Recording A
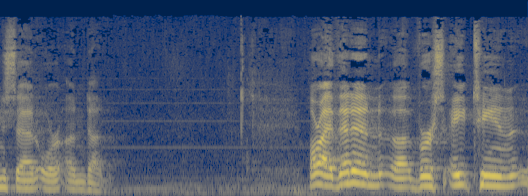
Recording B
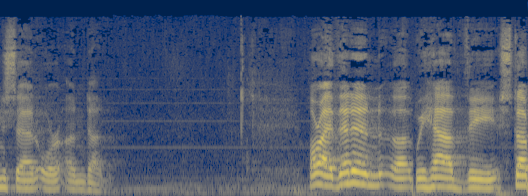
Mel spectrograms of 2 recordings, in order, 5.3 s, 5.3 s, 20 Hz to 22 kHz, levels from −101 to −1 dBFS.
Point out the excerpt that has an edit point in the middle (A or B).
B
